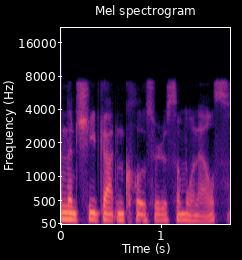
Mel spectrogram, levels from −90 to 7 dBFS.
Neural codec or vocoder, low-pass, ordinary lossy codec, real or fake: codec, 24 kHz, 1.2 kbps, DualCodec; 7.2 kHz; Opus, 24 kbps; fake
